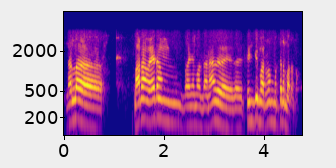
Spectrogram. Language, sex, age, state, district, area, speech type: Tamil, male, 60+, Tamil Nadu, Tiruvannamalai, rural, conversation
